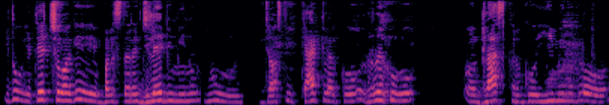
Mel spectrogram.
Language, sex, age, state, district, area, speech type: Kannada, male, 18-30, Karnataka, Kolar, rural, spontaneous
